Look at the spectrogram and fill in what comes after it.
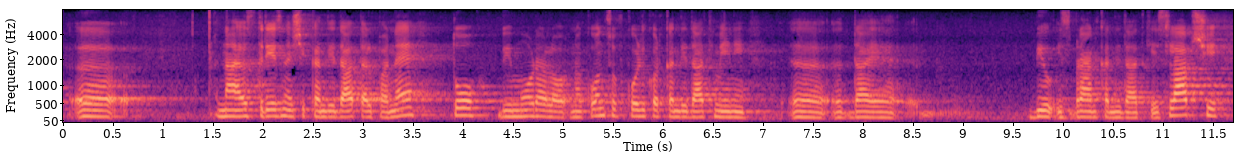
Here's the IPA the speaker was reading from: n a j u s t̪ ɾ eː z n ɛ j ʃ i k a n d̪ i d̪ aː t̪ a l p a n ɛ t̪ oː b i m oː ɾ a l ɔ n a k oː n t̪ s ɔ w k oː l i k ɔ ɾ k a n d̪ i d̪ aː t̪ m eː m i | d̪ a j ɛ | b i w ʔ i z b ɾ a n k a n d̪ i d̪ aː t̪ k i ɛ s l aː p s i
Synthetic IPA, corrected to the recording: n a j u s t̪ ɾ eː z n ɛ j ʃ i k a n d̪ i d̪ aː t̪ a l p a n ɛ t̪ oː b i m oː ɾ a l ɔ n a k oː n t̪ s u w k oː l i k ɔ ɾ k a n d̪ i d̪ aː t̪ m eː n i | d̪ a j ɛ | b i w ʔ i z b ɾ a n k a n d̪ i d̪ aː t̪ k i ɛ s l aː p ʃ i

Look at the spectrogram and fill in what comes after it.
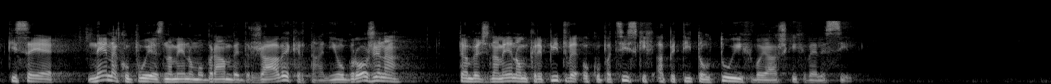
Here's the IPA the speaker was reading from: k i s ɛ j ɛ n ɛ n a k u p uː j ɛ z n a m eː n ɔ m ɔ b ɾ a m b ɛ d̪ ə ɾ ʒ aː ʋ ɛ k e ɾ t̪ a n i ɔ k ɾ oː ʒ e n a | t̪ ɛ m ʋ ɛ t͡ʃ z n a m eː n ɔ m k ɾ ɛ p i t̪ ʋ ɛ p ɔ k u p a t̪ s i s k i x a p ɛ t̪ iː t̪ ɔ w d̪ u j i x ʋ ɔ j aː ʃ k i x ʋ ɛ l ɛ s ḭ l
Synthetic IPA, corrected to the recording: k i s ɛ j ɛ n ɛ n a k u p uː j ɛ z n a m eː n ɔ m ɔ b ɾ a m b ɛ d̪ ə ɾ ʒ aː ʋ ɛ k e ɾ t̪ a n i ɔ ɡ ɾ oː ʒ ɛ n a | t̪ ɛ m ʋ ɛ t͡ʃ z n a m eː n ɔ m k ɾ ɛ p i t̪ ʋ ɛ ʔ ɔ k u p a t̪ s i s k i x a p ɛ t̪ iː t̪ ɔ w t̪ u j i x ʋ ɔ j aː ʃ k i x ʋ ɛ l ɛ s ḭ l

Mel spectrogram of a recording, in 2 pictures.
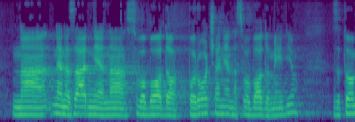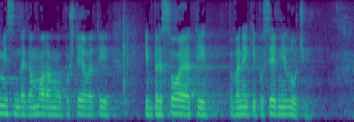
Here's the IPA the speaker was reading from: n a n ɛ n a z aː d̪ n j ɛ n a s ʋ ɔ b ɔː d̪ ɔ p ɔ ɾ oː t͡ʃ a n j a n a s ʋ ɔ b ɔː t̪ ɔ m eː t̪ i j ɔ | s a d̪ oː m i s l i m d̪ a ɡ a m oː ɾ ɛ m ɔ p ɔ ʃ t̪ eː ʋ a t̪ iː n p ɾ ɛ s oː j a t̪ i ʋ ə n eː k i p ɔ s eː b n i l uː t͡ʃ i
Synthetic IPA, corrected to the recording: n a n ɛ n a z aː d̪ n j ɛ n a s ʋ ɔ b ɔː d̪ ɔ p ɔ ɾ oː t͡ʃ a n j a n a s ʋ ɔ b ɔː d̪ ɔ m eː d̪ i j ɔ | z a t̪ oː m i s l i m d̪ a ɡ a m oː ɾ a m ɔ p ɔ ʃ t̪ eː ʋ a t̪ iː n p ɾ ɛ s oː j a t̪ i ʋ ə n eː k i p ɔ s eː b n i l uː t͡ʃ i

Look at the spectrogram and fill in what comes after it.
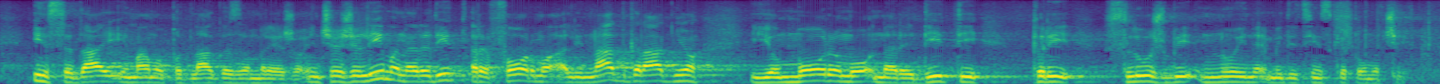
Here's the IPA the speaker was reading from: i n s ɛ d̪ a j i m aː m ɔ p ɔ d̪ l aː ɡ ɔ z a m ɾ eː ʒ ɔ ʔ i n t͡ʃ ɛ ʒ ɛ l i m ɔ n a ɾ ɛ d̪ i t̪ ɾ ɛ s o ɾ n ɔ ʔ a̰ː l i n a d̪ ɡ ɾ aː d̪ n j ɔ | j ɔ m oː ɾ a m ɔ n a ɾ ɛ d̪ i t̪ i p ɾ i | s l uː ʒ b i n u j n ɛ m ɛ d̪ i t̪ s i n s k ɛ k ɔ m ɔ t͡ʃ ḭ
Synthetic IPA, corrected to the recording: i n s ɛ d̪ a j i m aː m ɔ p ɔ d̪ l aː ɡ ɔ z a m ɾ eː ʒ ɔ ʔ i n t͡ʃ ɛ ʒ ɛ l i m ɔ n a ɾ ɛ d̪ i t̪ ɾ ɛ f o ɾ m ɔ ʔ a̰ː l i n a d̪ ɡ ɾ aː d̪ n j ɔ | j ɔ m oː ɾ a m ɔ n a ɾ ɛ d̪ i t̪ i p ɾ i | s l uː ʒ b i n u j n ɛ m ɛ d̪ i t̪ s i n s k ɛ p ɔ m ɔ t͡ʃ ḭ

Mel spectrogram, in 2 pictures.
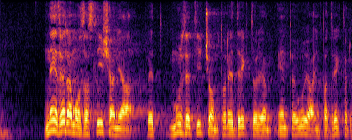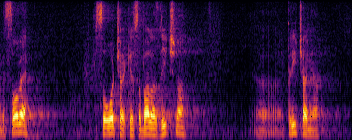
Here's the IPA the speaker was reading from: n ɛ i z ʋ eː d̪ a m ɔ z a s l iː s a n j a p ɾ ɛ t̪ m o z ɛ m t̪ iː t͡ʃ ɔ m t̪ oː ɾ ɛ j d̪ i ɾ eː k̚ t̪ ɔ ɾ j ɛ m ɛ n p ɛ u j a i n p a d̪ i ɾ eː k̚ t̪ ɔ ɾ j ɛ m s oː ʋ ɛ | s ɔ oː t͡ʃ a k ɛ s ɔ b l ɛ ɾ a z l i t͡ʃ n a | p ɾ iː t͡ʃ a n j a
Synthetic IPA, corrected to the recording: n ɛ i z ʋ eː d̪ a m ɔ z a s l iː ʃ a n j a p ɾ ɛ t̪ m u z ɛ t̪ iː t͡ʃ ɔ m t̪ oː ɾ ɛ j d̪ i ɾ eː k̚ t̪ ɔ ɾ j ɛ m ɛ n p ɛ u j a i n p a d̪ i ɾ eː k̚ t̪ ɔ ɾ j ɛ m s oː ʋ ɛ | s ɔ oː t͡ʃ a k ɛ s ɔ b l a ɾ a z l i t͡ʃ n a | p ɾ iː t͡ʃ a n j a

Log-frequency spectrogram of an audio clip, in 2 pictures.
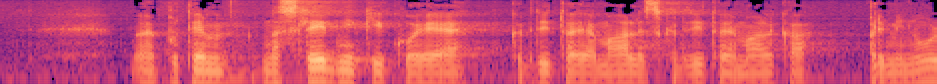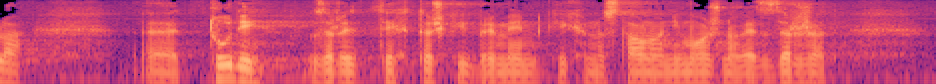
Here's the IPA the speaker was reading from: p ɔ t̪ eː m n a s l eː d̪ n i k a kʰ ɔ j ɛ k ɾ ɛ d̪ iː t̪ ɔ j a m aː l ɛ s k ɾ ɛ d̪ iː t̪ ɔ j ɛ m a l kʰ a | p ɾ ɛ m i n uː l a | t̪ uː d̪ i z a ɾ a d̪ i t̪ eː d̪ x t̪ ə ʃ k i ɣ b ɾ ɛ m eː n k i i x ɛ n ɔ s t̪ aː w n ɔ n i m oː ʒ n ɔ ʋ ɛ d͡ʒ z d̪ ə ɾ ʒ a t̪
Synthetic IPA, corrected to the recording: p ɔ t̪ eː m n a s l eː d̪ n i k i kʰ ɔ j ɛ k ɾ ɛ d̪ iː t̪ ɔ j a m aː l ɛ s k ɾ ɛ d̪ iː t̪ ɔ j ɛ m a l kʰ a | p ɾ ɛ m i n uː l a | t̪ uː d̪ i z a ɾ a d̪ i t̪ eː x t̪ ə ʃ k i ɣ b ɾ ɛ m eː n k i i x ɛ n ɔ s t̪ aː w n ɔ n i m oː ʒ n ɔ ʋ ɛ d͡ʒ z d̪ ə ɾ ʒ a t̪

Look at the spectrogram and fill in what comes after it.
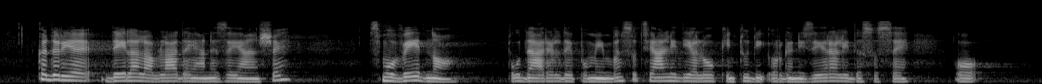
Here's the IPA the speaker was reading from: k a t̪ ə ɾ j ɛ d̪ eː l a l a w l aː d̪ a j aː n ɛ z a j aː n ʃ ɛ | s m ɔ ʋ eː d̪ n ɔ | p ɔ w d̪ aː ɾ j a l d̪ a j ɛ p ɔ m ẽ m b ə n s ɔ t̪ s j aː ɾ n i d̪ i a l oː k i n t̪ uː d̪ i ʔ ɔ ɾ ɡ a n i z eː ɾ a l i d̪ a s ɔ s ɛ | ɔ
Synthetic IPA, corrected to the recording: k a d̪ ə ɾ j ɛ d̪ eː l a l a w l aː d̪ a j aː n ɛ z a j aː n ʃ ɛ | s m ɔ ʋ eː d̪ n ɔ | p ɔ w d̪ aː ɾ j a l d̪ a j ɛ p ɔ m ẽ m b ə n s ɔ t̪ s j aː l n i d̪ i a l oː k i n t̪ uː d̪ i ʔ ɔ ɾ ɡ a n i z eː ɾ a l i d̪ a s ɔ s ɛ | ɔ

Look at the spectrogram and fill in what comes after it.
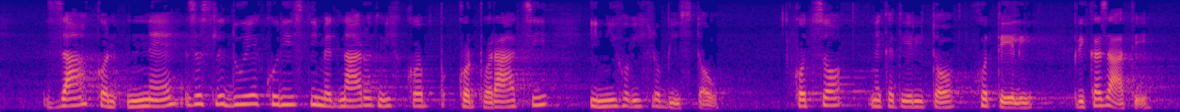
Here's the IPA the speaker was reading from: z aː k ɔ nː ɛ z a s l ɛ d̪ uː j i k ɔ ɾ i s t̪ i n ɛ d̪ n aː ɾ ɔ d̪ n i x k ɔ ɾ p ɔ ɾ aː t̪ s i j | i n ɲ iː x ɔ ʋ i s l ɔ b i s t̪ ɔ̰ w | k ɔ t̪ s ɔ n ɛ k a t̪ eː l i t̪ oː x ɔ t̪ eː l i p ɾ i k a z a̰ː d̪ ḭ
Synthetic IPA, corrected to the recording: z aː k ɔ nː ɛ z a s l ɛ d̪ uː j ɛ k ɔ ɾ i s t̪ i m ɛ d̪ n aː ɾ ɔ d̪ n i x k ɔ ɾ p ɔ ɾ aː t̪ s i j | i n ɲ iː x ɔ ʋ i x l ɔ b i s t̪ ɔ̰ w | k ɔ t̪ s ɔ n ɛ k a t̪ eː ɾ i t̪ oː x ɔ t̪ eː l i p ɾ i k a z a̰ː t̪ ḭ

